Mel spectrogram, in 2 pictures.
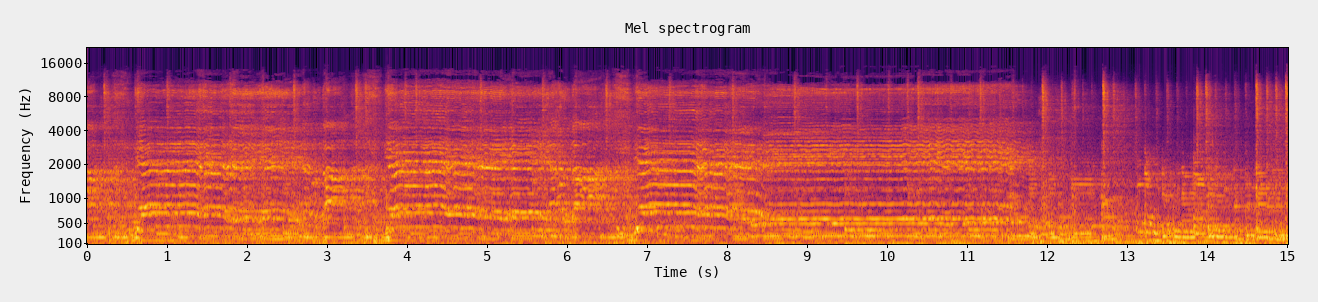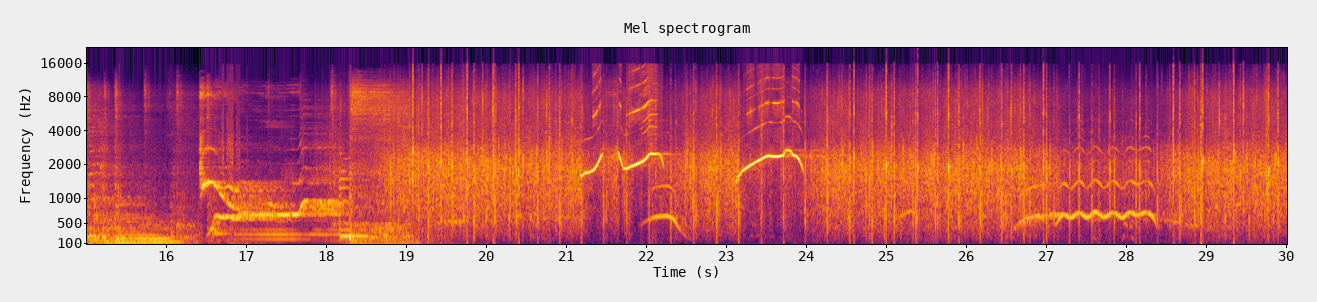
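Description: Two women singing a duet live with electric bass and band, the song building to its final bars and ending on a long held note about two-thirds of the way through. Audience applause starts under the last bars and then swells into full applause with cheering.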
